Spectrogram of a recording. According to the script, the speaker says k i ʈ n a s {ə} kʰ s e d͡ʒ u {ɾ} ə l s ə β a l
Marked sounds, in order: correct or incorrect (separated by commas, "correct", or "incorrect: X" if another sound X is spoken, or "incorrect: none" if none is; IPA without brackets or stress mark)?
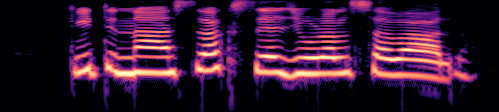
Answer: correct, incorrect: ɽ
